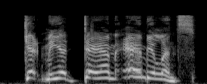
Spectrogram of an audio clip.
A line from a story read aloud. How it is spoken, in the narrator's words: I shout again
